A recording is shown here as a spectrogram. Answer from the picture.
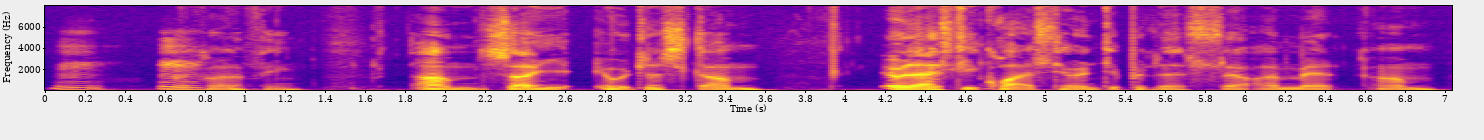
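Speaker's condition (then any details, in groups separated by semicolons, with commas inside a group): Cerebral palsy; born two months premature, lifelong wheelchair user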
